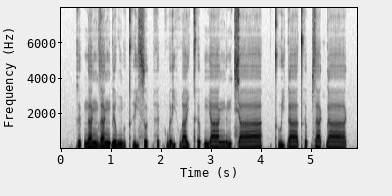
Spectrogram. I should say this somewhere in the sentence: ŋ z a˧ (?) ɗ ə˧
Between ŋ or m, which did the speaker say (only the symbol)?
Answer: ŋ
